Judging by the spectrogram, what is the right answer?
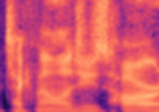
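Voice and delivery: ordinary delivery

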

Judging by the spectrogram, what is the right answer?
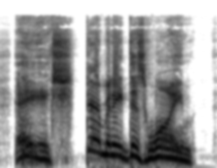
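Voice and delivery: rough 1940s New York gangster voice. Joking about what a robot could say, trying a 1940s gangster voice. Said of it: "now I sound like a 40s gangster".

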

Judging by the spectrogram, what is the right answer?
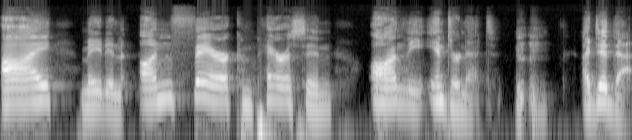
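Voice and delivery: fake tearful, choked-up voice, slow and drawn-out. Apologizing for an unfair comparison on the internet, mock choking up. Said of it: "I'm choking up about it now".

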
